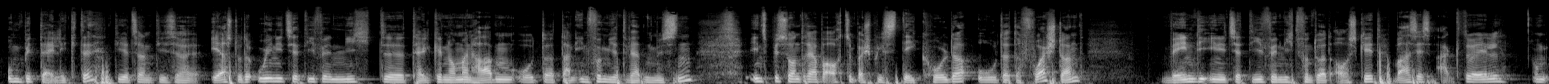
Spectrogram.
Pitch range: 105-145 Hz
